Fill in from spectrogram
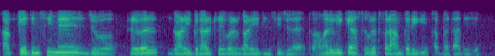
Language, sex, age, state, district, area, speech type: Urdu, male, 18-30, Bihar, Purnia, rural, conversation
